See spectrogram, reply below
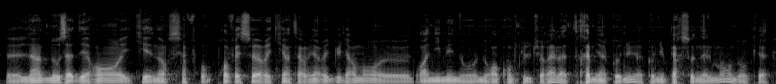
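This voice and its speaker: A man with an exceptionally deep voice and a dark, mellow tone. He speaks as a radio interview guest, hesitant and thoughtful, filling pauses with frequent fillers. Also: steady tone. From France. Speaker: association president.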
